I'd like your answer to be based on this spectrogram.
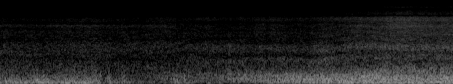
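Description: Ocean waves wash and break along a shore in a steady, broad roar, with wind buffeting the microphone and the surge swelling louder toward the end.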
